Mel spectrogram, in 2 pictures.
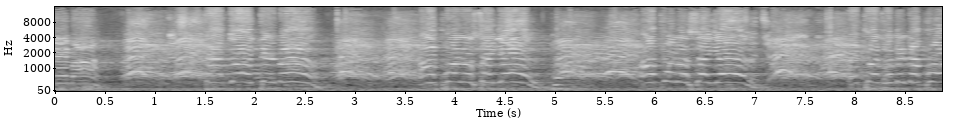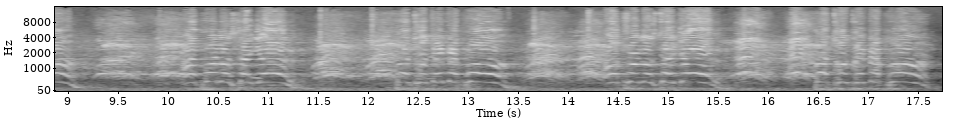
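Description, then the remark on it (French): A loud protest crowd chants and yells together in a steady, repeated rhythm, many voices shouting in unison with rising and falling cries, continuous throughout. “Malgré tout, petit à petit, l'ambiance s'échauffe.”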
